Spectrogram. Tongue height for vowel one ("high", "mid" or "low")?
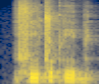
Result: mid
